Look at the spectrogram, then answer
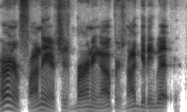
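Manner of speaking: sarcastic, snide, belittling voice. Mocking a speaker's remark about meteors burning up: mocking imitation of Kent. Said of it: "you gotta snip that little crap in".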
